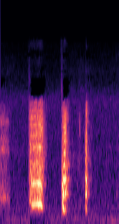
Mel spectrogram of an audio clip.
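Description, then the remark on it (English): A fart-like noise mimicking a rooster's crow: three buzzy, raspy blasts, the first long and loud, then two shorter ones, with no talking. “A rooster.”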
